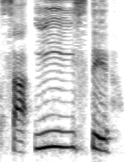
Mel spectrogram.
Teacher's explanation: ia fraco tá bom saíste leva assento por qu ó saiste o i segunda vogal do iato e é forte · o I é a segunda vogal do hiato e é forte. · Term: tônico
